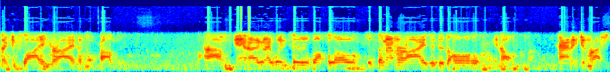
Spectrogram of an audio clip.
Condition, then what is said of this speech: No condition.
